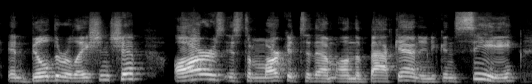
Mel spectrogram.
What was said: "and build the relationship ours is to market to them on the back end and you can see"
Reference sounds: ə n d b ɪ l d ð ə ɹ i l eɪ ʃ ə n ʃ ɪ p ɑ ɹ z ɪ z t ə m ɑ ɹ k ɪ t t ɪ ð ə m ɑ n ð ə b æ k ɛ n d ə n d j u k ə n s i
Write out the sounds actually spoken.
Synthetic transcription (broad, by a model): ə n b ɪ l d ð ə ɹ i l eɪ ʃ ə n ʃ ɪ p ɑ ɹ z ɪ z t ə m ɑ ɹ k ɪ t t ɪ ð ə m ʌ n ð ə b æ k ɛ n d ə n j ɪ k ə n s i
